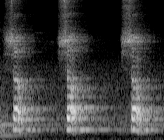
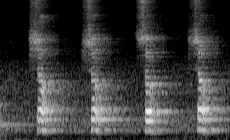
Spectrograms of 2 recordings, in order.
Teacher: जीभ का अग्रभाग थोड़ा मुड़ता है और ऊपर स्पर्श करता है ऊपर छत को, वही मूर्धा है। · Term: मूर्धन्य स्व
